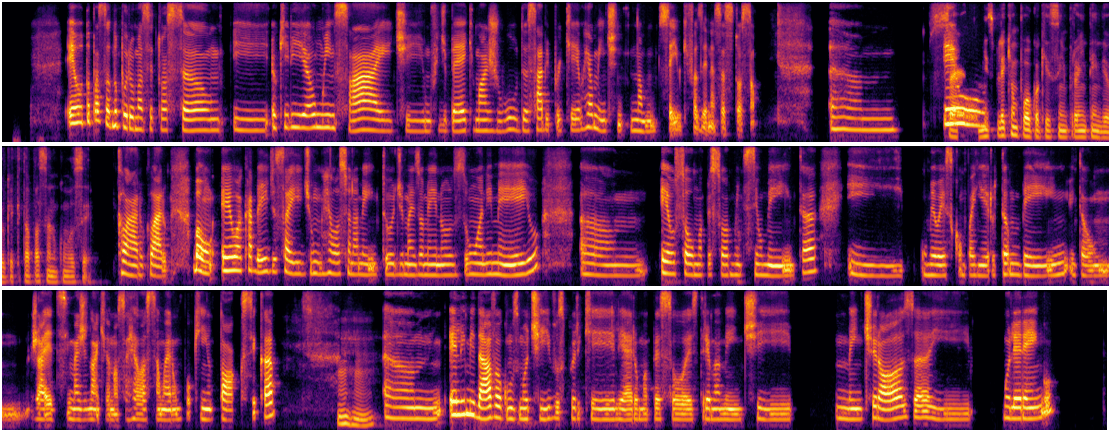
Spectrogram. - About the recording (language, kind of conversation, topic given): Portuguese, advice, Como lidar com um ciúme intenso ao ver o ex com alguém novo?
- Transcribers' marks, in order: in English: "insight"; tapping; other background noise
